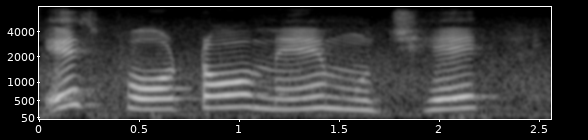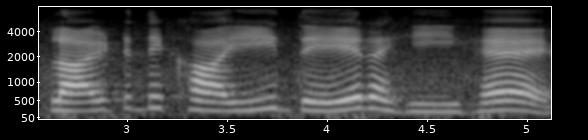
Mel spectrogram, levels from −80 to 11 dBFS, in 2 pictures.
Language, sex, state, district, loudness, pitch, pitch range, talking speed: Hindi, female, Madhya Pradesh, Katni, -18 LUFS, 270 Hz, 240-300 Hz, 105 wpm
